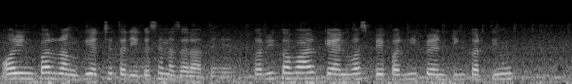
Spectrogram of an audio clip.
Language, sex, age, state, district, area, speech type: Urdu, female, 30-45, Uttar Pradesh, Balrampur, urban, spontaneous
